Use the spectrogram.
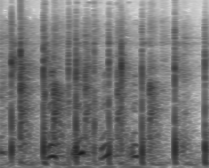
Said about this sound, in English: But there's a big change afoot. Something yes. new is going to happen, and that is that we expect very soon for you to be named the principal of Bayside Academy. Give her a round of applause, everybody. Yay!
